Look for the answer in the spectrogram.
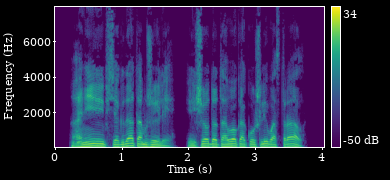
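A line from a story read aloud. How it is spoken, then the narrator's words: Snorted. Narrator (Russian): фыркнул Трайнул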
